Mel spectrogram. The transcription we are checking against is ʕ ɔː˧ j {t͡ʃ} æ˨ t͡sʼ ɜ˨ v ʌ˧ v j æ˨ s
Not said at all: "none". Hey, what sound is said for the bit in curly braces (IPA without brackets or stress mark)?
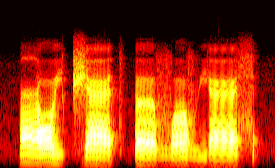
t͡ʃ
